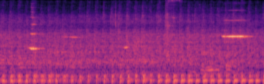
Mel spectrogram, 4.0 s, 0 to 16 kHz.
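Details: TMX155 motorcycle converted to 175cc and freshly rebored, idling with an even, steady thump after a timing gear replacement. The loud noise heard before the repair is gone.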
